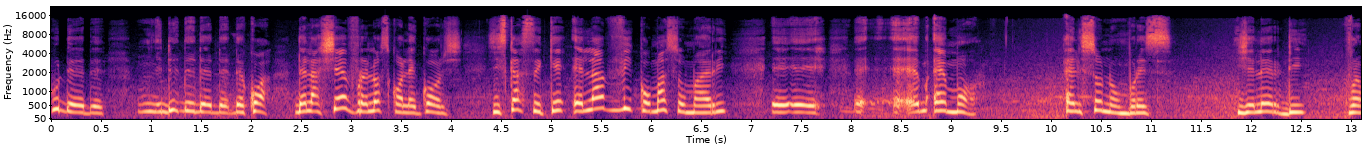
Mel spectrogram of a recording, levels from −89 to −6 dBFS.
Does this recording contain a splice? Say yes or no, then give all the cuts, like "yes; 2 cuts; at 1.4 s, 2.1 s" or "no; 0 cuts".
no; 0 cuts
